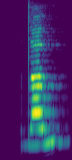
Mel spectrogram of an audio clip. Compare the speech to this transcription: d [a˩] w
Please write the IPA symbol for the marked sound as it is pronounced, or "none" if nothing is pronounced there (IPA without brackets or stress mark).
a˧˥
